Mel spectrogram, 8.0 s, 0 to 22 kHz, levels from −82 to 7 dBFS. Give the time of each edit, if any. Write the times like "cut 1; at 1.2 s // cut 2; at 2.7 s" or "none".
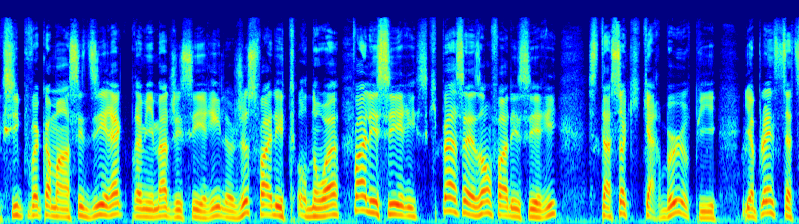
cut 1; at 3.5 s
